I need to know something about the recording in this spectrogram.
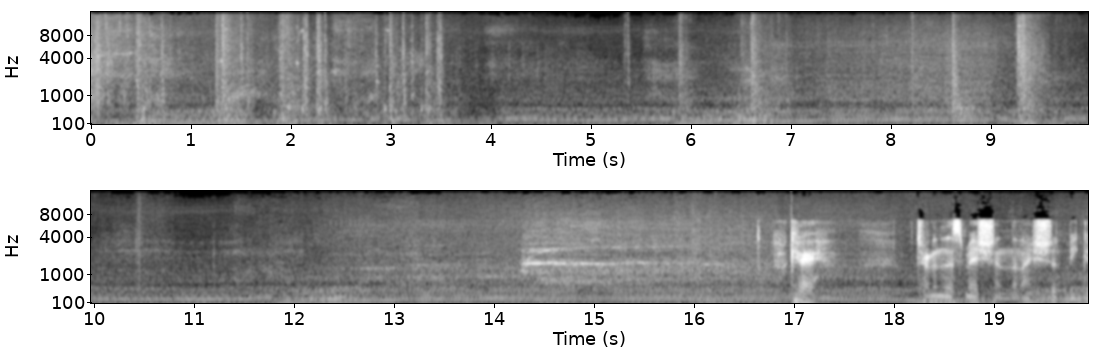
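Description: A van engine hums and revs as it drives over rough ground.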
